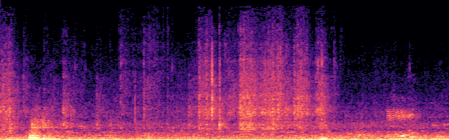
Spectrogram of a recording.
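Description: Outdoor market background: a steady low rumble, a single sharp thump about a third of a second in, and rustling, crinkling noise around the middle.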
